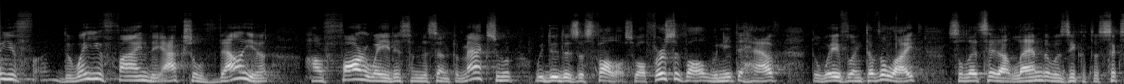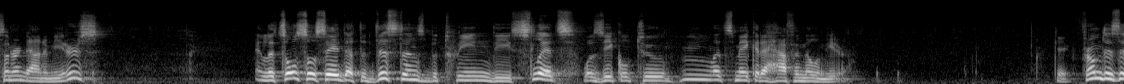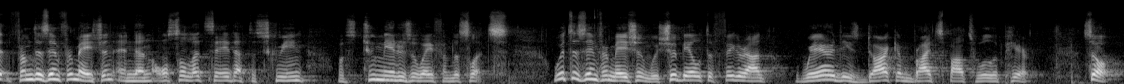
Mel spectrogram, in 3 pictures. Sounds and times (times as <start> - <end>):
Speech: 0.0 - 12.4, 13.8 - 19.8, 21.8 - 33.7.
